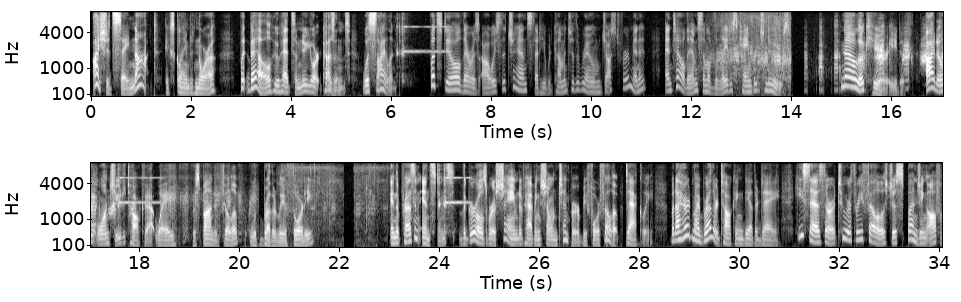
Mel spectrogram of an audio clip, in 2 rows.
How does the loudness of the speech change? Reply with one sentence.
The volume of the speech goes down, then up.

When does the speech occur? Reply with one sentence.
The speech can be heard from 0.0 to 13.9 s, from 14.9 to 21.5 s and from 23.0 to 34.0 s.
